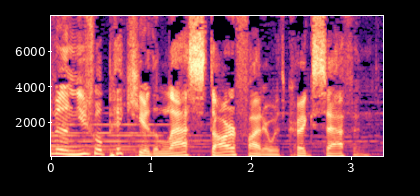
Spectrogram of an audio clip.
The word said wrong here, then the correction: Safan: I believe that's pronounced Safan.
